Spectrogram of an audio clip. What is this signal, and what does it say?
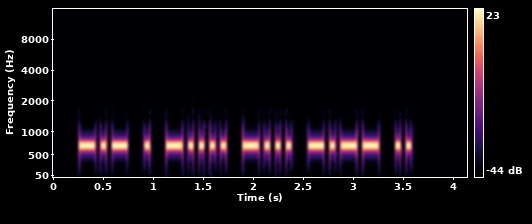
Morse code, heard as a keyed tone, about 22 wpm, 700 Hz. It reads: KE6BYI
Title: USA Call Signs - 6 Characters - Repeated 3x - 22wpm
